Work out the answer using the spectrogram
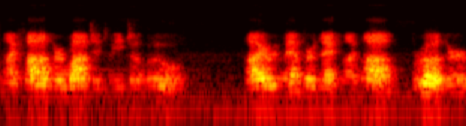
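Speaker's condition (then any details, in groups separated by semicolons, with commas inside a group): Cerebral palsy; from birth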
